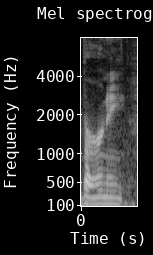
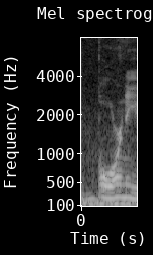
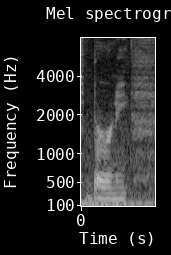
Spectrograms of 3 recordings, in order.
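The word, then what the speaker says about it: Burnet: It's called Bernie. Uh kind of looks like Borie, but yeah, it's Bernie.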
